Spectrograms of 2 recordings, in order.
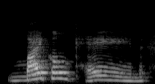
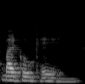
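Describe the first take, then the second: First: Said in the usual way. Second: Low, soft British "my-cocaine"; British accent. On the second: Shown as a demonstration. Reviewer demonstrating how to say the actor's name, British accent. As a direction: run "my" and "cocaine" together, British-style. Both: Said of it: "say it correctly with a British accent".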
